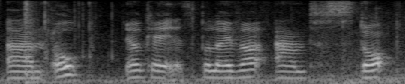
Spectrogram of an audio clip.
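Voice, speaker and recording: A woman with a slightly croaky voice, rambling chattily through live gameplay commentary and correcting herself as she goes. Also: medium pitch, flat delivery, moderate pace, a little hiss or hum. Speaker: game streamer.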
